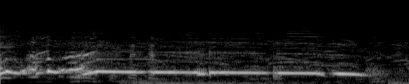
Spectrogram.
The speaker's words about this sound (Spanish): no sé si habrá grabado el, el, aullido este último. Era excelente, ¿no? Sí, sí que se ha grabado.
